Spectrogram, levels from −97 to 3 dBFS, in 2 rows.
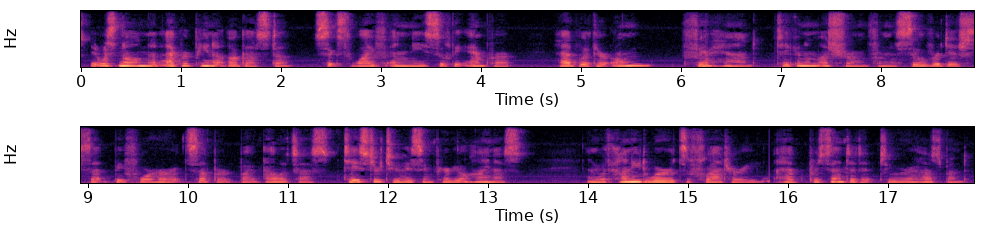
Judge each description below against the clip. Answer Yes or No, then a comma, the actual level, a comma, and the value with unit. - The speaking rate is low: No, average, 170 wpm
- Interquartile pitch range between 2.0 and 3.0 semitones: Yes, average, 2.7 semitones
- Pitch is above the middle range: Yes, high, 215 Hz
